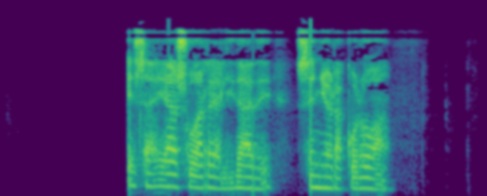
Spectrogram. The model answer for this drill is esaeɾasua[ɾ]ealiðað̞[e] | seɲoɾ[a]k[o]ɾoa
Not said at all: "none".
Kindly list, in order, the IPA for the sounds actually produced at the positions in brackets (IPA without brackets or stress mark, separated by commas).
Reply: r, e, a, o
